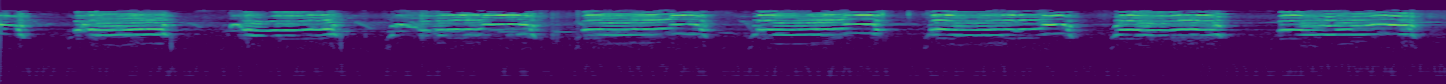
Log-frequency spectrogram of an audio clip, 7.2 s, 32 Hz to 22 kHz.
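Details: A bald eagle eaglet at its wild nest on June 23, 2021 wrestles a fish back from its mother. Eight even, grating, harmonic squeals follow one another at a regular pace, with short pauses between.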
